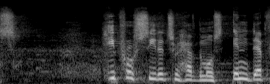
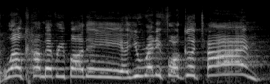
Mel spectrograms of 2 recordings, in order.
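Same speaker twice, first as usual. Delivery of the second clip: much higher, bright tour-guide shout; way too happy; 11 semitones higher than usual. Retold or imitated. Tour guide welcoming sleepy tourists, way too happy. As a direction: greet the tourists far too cheerfully. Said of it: "way too happy for that time".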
